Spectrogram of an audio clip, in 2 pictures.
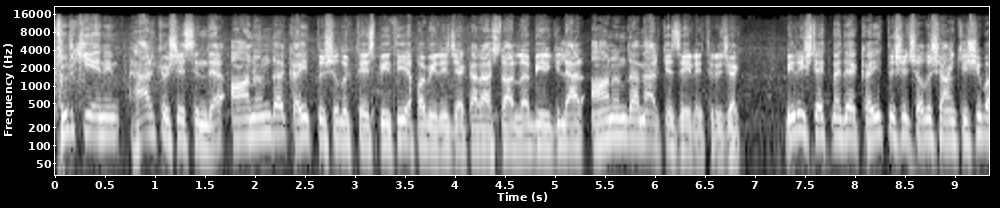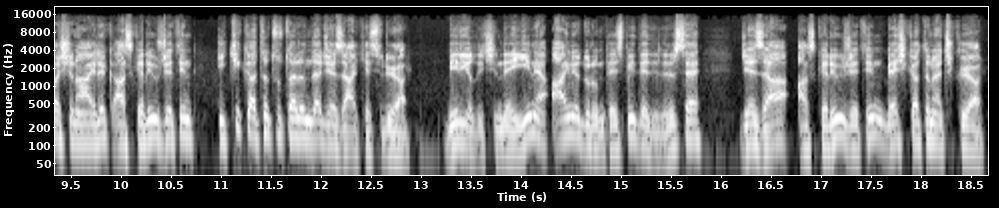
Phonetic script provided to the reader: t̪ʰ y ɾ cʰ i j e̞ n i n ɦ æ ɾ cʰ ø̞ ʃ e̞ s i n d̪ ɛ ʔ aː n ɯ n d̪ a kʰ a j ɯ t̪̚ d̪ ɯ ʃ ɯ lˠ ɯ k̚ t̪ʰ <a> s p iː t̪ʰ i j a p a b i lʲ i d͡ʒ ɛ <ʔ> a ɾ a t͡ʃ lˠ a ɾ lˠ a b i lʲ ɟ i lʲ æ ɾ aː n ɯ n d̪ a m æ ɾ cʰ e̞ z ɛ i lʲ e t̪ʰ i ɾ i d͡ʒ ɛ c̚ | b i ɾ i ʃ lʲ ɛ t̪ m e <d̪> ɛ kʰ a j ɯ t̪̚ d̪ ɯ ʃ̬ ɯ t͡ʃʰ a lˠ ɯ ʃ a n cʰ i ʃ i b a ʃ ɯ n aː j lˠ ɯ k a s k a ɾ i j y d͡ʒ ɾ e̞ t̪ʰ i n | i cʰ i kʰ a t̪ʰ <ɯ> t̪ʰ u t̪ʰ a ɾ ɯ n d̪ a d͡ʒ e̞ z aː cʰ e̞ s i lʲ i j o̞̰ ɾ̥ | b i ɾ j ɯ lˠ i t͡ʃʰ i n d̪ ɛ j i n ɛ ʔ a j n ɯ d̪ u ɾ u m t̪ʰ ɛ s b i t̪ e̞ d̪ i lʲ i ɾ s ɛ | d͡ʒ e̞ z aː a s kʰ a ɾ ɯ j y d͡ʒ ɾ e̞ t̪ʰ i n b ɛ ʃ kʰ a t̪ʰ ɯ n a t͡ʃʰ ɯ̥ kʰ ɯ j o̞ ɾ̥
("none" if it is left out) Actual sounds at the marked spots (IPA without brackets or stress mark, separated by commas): ɛ, c, d̪, ɯ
